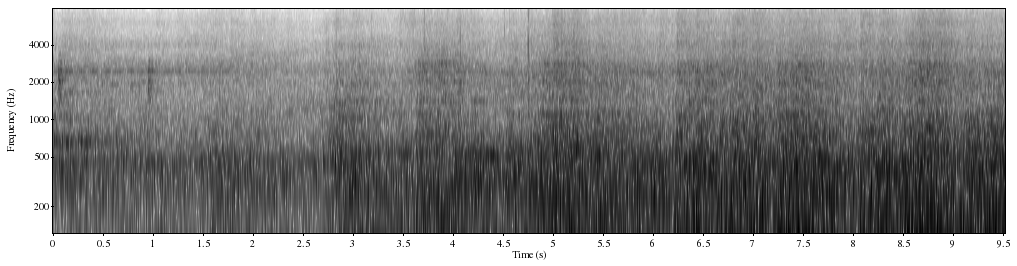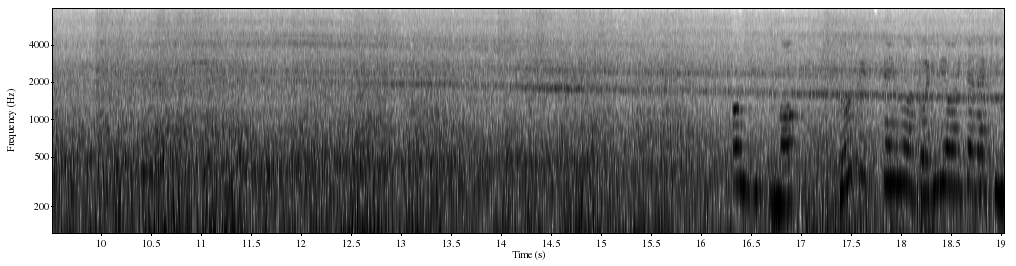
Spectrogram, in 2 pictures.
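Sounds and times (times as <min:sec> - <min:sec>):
train wheel clatter: 0:02.8 - 0:15.8.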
